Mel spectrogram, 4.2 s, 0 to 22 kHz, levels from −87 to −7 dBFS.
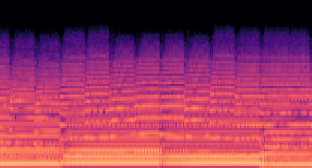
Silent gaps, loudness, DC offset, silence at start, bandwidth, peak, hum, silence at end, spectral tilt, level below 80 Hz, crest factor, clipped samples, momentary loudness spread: none; -20 LUFS; 0.2%; 0 s; 9.4 kHz; -6 dBFS; none; 0 s; -7 dB/octave; -64 dBFS; 12 dB; under 0.1%; 2 LU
